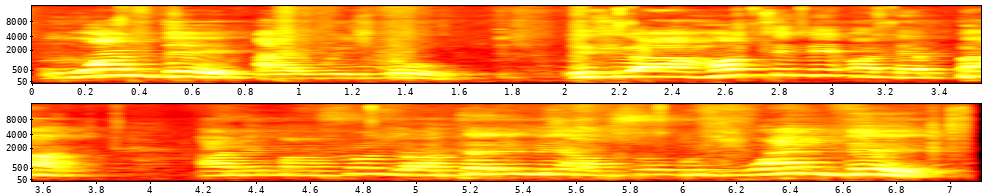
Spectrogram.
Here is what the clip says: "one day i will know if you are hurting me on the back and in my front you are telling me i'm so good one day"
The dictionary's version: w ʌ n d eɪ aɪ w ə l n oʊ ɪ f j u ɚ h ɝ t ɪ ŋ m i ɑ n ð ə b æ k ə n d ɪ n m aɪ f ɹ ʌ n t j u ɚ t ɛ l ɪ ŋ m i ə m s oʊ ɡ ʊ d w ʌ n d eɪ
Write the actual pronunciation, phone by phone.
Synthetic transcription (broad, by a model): w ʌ n d eɪ aɪ w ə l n oʊ ɪ f j u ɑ h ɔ t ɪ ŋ m i ɑ n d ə b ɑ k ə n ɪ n m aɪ f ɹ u t j u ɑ t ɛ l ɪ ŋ m i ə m s oʊ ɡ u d w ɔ n d eɪ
